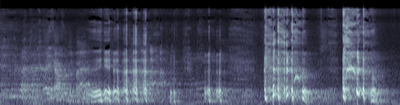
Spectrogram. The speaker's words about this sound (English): You would think that would be a blessing for you, and I would be shorter in my message. No, you get to listen to a longer message with coughing, right?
